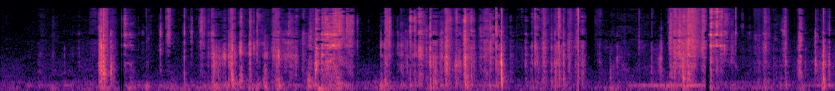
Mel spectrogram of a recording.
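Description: Plastic crinkles and rustles as hands unwrap small items.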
